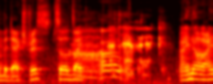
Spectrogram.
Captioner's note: gasp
